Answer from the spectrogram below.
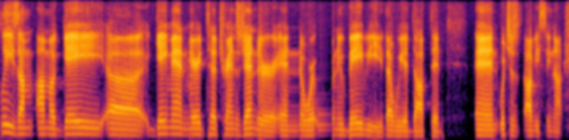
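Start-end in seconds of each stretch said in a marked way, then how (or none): none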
